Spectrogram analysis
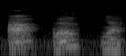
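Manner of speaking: "Aranha" slowly split as a, ra, nha; syllable by syllable. Shown as a demonstration. Teacher showing the repeated vowel A, "Aranha" in separate syllables. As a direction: pull "Aranha" apart with a pause after each syllable. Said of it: "a vogal A que se repete".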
